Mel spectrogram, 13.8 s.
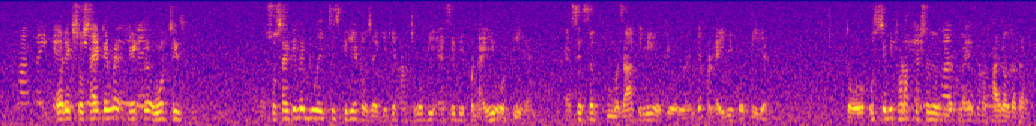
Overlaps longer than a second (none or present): present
